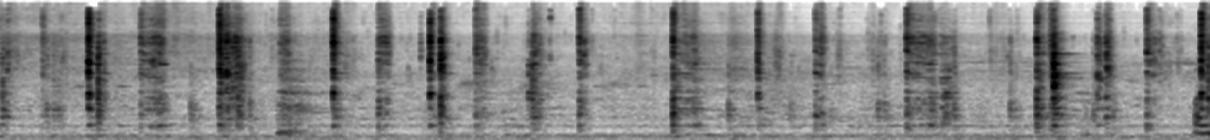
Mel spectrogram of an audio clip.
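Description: Paneer cubes, seasoned with chili powder, salt, turmeric and kasuri methi, fry in a pan with a soft steady sizzle while a spatula scrapes and taps against the metal in irregular sharp clicks.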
